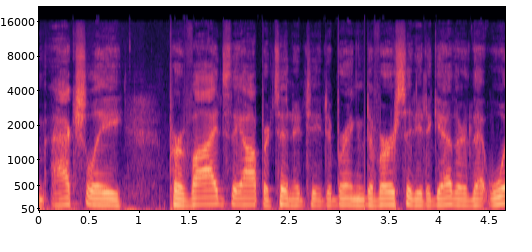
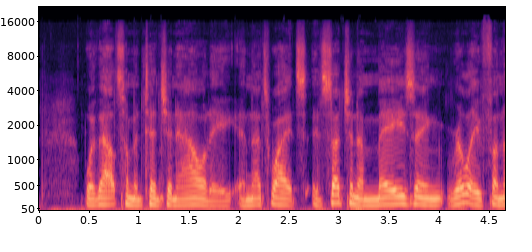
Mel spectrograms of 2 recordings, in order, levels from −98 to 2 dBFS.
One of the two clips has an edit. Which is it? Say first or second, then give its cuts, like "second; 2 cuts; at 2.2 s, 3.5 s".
first; 1 cut; at 3.2 s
